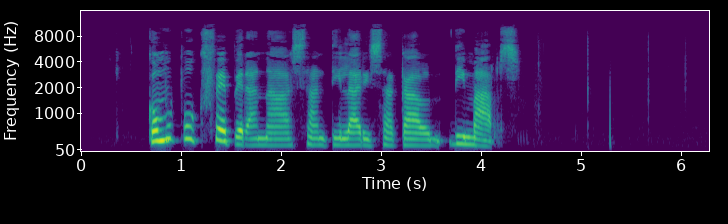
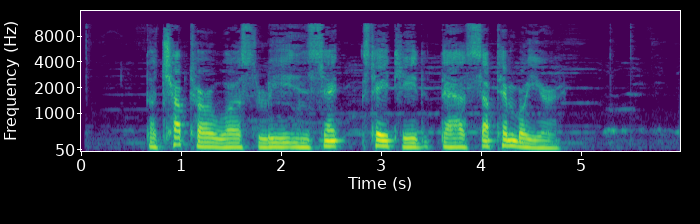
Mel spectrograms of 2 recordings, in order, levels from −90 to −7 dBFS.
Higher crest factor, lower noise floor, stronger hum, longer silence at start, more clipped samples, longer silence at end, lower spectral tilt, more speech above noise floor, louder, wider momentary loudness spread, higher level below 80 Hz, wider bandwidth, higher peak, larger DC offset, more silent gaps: first, 22 dB vs 16 dB; first, -77 dBFS vs -59 dBFS; neither; about the same, 0.7 s vs 0.65 s; neither; first, 1.95 s vs 0.65 s; second, -4.5 dB/octave vs -7 dB/octave; first, 50 dB vs 40 dB; second, -27 LUFS vs -20 LUFS; first, 14 LU vs 8 LU; second, -86 dBFS vs -44 dBFS; about the same, 10.5 kHz vs 11.5 kHz; second, -8 dBFS vs -4 dBFS; neither; neither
